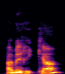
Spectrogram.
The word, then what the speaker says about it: américain: Américain, I don't pronounce the N.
